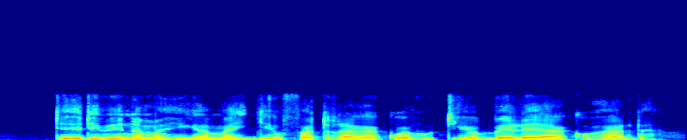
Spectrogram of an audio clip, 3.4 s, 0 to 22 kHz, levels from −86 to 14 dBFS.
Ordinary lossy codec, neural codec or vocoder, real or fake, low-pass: MP3, 96 kbps; codec, 16 kHz, 4 kbps, FunCodec, trained on LibriTTS, 50 frames a second; fake; 7.2 kHz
